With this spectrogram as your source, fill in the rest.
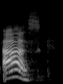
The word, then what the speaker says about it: ask: the next word is ask ask please pronounce this correctly it is not AE many native speakers make this pron iation mistake and it really bothers me ask ask me about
